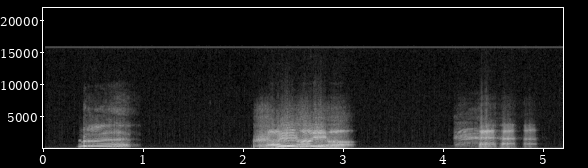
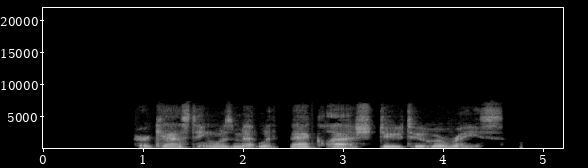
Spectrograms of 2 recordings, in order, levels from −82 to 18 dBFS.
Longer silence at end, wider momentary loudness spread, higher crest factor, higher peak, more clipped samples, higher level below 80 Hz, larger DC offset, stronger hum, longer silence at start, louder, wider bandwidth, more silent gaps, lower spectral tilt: second, 0.3 s vs 0.6 s; first, 19 LU vs 11 LU; about the same, 18 dB vs 20 dB; first, 0 dBFS vs -4 dBFS; neither; about the same, -52 dBFS vs -54 dBFS; first, 0.2% vs under 0.1%; neither; second, 0.35 s vs 0.9 s; first, -14 LUFS vs -23 LUFS; first, 16.5 kHz vs 7.4 kHz; second, none vs 2.36-2.46 s; about the same, -4.5 dB/octave vs -5.5 dB/octave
